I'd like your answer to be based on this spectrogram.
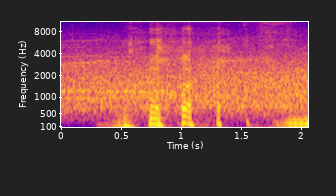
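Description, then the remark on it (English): A canned applause sound effect from a clap button gives a steady wash of clapping over about two seconds, with voices talking and laughing on top of it. “Yes, I, I had to label my clap button.”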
